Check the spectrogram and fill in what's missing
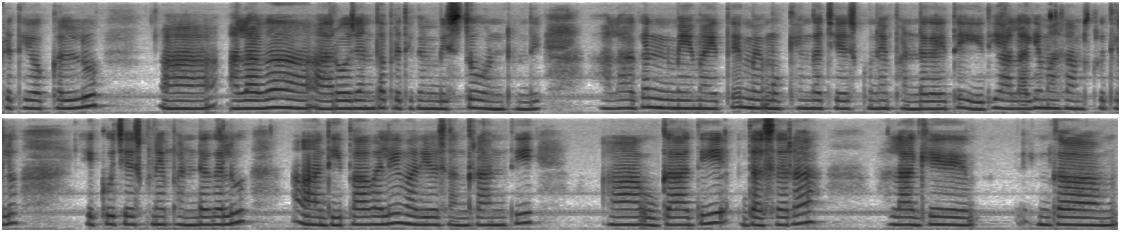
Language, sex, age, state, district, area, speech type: Telugu, female, 30-45, Andhra Pradesh, Guntur, urban, spontaneous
